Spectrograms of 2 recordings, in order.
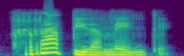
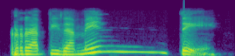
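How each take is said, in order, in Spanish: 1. La primera sílaba lleva mucha fuerza. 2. La primera sílaba no es tónica. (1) "la sílaba tónica, la mayor fuerza de voz está aquí" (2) "Y no es rápidamente, no existe eso"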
